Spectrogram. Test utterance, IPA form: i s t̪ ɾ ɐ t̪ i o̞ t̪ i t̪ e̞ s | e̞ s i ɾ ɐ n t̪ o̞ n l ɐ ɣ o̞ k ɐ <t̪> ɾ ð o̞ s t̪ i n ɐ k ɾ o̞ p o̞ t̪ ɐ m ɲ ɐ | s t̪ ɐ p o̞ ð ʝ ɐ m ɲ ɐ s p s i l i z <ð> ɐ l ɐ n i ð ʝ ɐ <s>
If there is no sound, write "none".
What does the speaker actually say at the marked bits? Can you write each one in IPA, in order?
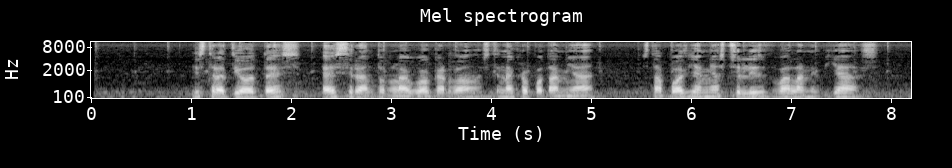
none, v, s

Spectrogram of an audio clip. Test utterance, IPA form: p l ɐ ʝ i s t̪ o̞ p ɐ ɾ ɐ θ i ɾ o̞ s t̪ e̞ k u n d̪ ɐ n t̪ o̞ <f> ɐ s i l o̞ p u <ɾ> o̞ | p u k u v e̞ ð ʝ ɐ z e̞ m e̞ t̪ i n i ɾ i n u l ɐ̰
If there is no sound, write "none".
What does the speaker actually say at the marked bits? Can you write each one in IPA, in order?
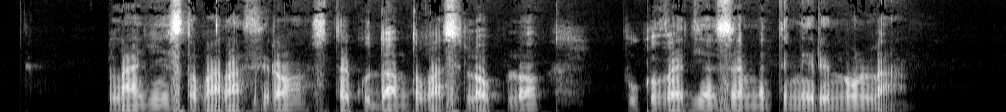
v, l

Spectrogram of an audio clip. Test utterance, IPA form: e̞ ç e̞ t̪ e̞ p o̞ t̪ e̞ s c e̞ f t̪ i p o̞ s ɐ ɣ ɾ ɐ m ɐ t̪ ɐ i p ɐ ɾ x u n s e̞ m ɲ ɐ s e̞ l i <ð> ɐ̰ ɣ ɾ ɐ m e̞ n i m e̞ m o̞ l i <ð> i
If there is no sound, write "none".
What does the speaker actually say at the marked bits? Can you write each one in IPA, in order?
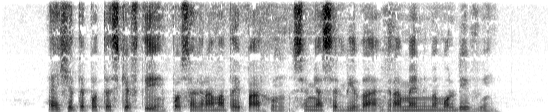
ð, v

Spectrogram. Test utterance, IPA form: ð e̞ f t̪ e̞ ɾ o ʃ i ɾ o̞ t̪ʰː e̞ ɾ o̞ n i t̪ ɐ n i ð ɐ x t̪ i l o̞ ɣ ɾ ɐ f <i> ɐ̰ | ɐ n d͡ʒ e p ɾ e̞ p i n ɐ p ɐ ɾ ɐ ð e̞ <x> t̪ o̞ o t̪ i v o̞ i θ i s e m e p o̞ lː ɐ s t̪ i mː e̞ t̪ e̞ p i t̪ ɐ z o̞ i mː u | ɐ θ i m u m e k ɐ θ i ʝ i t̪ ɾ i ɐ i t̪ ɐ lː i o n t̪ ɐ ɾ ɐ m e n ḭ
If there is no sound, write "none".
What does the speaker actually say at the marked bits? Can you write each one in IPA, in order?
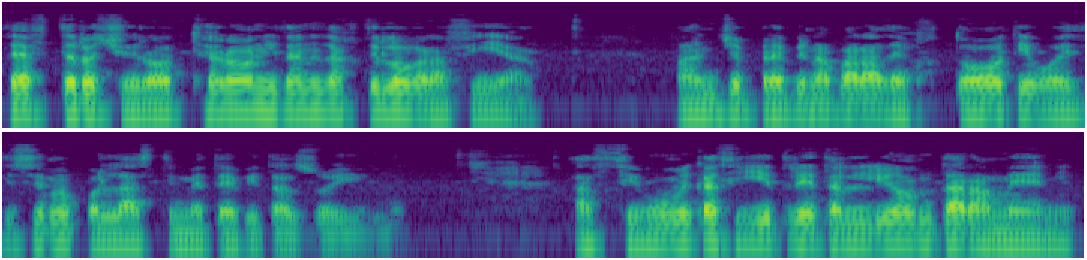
i, x

